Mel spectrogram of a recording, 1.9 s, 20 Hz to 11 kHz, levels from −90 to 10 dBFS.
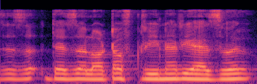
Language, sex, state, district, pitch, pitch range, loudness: English, male, Karnataka, Bangalore, 155 Hz, 155-160 Hz, -13 LUFS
